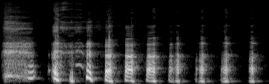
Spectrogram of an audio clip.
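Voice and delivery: high, loud, long real laughter; long laughing fit. Real, not acted. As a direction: let the laugh roll on.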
